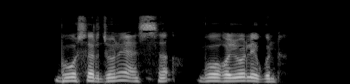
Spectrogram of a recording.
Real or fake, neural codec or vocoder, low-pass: real; none; 9.9 kHz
